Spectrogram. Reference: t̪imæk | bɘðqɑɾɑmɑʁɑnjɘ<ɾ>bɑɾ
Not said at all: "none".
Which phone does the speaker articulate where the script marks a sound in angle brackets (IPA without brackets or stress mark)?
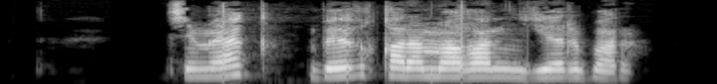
ɾ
